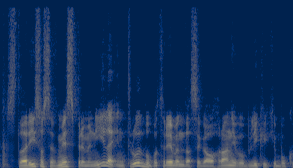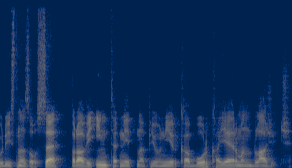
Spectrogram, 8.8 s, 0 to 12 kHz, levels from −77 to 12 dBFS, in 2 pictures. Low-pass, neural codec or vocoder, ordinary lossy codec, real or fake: none; codec, 24 kHz, 0.9 kbps, DualCodec; none; fake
